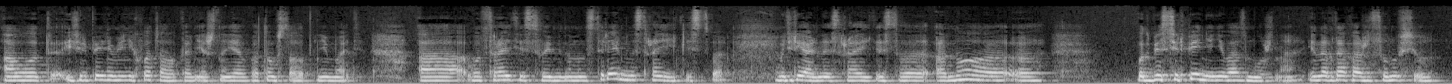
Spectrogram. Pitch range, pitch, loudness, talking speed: 175-195 Hz, 180 Hz, -13 LUFS, 125 wpm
